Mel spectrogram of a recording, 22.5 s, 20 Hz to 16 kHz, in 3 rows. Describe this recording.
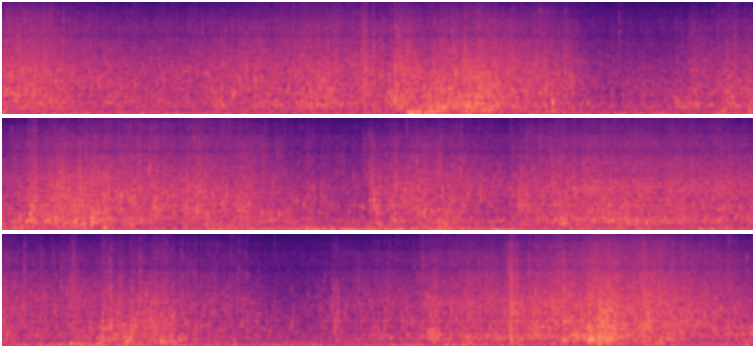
Sound of the waves, Very hot weather, Small port, Pat tide dock, Zoom H6 XY +Rode NT4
